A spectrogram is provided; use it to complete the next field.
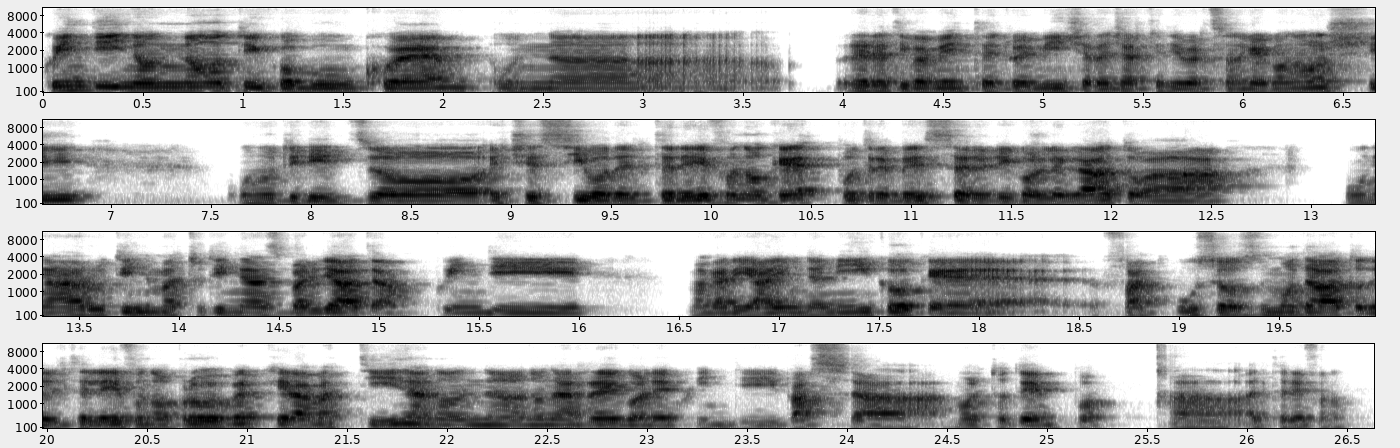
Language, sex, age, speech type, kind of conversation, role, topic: Italian, male, 30-34, conversation, podcast, host, Come gestisci l’uso dello schermo e del telefono appena ti svegli?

